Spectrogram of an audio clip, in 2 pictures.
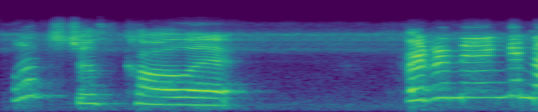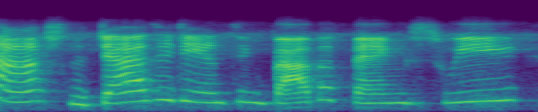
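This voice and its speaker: A woman voicing an excited little city girl in a storybook, calling out triumphantly. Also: very high voice, unhurried, gravelly, lo-fi sound, pitched above the performer's own voice, heavily acted. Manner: triumphant shouting.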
